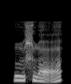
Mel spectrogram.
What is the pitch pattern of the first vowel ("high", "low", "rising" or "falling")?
rising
